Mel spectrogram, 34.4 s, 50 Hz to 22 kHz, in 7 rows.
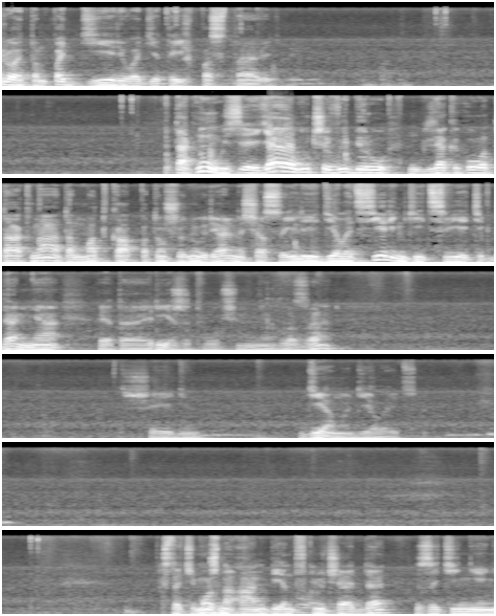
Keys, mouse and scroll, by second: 2.2 r, 4.9 g, 29.8-34.4 drag.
